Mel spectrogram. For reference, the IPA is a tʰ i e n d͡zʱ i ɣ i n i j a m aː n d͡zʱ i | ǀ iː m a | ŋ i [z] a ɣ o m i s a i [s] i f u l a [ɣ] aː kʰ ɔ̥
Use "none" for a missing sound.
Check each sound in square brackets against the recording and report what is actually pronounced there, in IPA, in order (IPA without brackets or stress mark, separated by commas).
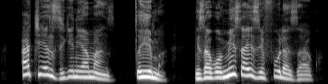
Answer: z, z, z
